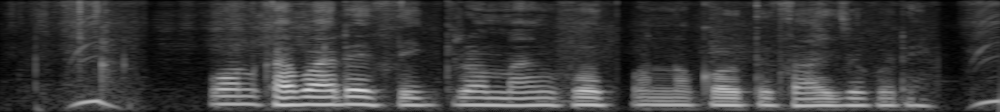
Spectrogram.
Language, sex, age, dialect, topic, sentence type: Bengali, male, 18-24, Western, agriculture, question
